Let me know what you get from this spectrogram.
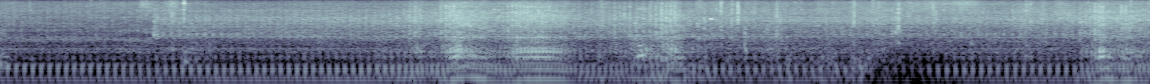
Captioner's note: motor rumbling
